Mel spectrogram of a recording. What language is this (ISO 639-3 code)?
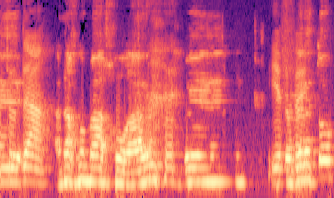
heb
